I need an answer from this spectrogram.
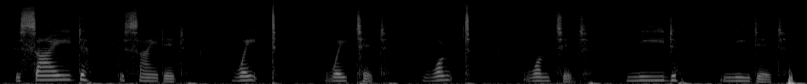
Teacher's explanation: words that end with a D or t sound have an extra syllable which sounds like ID decide decided wait waited want wanted need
